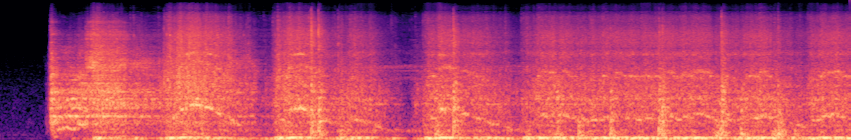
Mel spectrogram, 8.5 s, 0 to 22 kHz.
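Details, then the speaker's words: Porsche 928 first start after an engine rebuild, airbox loosely fitted: cranks, catches and runs about 15 seconds unevenly with repeated pops and bangs. Clearly missing on one or more cylinders, cause not yet known. "and there we have it so it's clearly missing on something there a lot of pops and bangs"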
